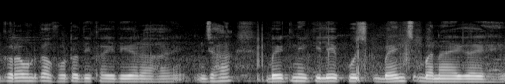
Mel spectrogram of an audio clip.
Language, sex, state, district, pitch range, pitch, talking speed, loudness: Hindi, male, Bihar, Gaya, 135-155 Hz, 145 Hz, 190 wpm, -15 LUFS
